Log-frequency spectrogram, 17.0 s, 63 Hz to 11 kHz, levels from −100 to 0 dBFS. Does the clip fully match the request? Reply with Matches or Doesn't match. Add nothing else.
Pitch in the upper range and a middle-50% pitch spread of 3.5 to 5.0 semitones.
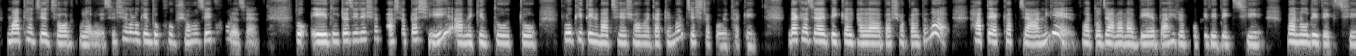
Matches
